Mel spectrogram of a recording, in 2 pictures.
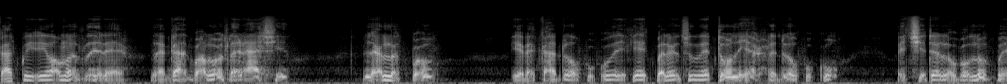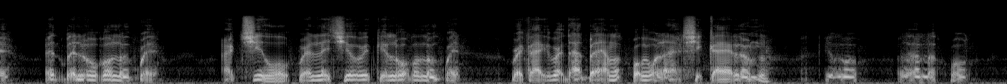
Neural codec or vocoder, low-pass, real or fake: autoencoder, 22.05 kHz, a latent of 192 numbers a frame, VITS, trained on many speakers; 9.9 kHz; fake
